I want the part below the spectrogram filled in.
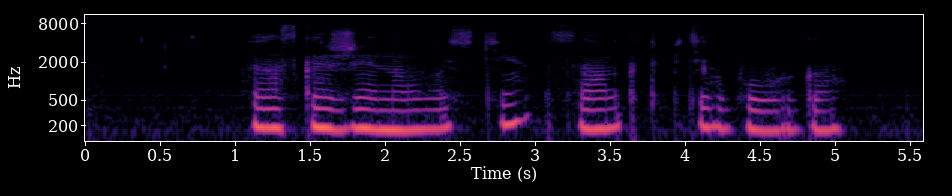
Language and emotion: Russian, neutral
